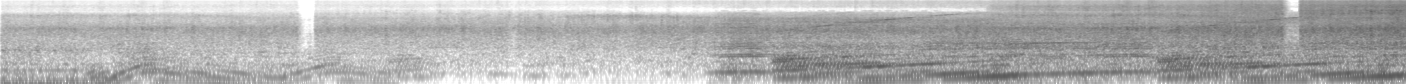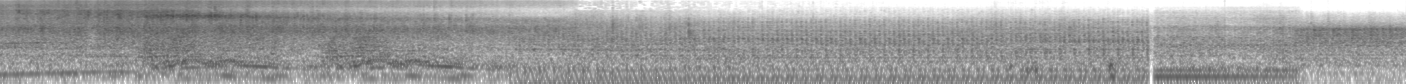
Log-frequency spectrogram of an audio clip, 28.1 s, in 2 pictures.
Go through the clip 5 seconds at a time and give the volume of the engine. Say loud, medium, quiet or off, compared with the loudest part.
quiet, loud, loud, loud, loud, loud.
